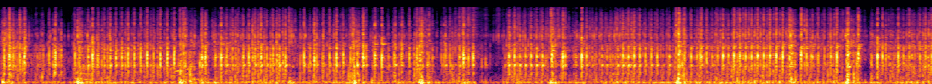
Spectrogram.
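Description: Fast, continuous rattling bangs with no letup, a container being thrown around inside; the load is unbalanced.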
